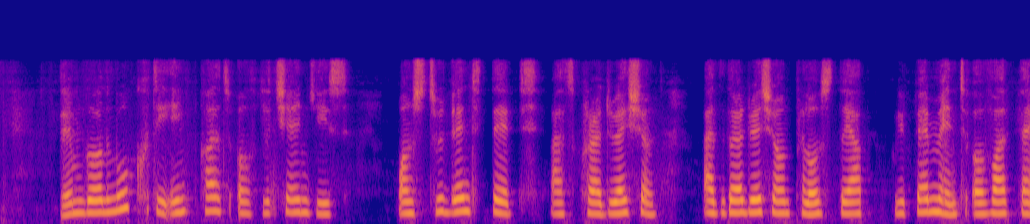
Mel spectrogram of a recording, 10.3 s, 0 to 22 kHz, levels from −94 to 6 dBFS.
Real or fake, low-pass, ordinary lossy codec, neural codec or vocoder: fake; 7.2 kHz; none; codec, 16 kHz in and 24 kHz out, 0.6 kbps, FocalCodec, streaming, 4096 codes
